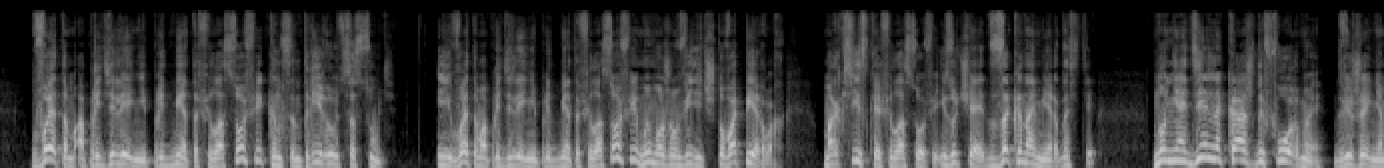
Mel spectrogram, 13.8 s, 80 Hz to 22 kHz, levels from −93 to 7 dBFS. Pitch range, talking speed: 140-210 Hz, 120 wpm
